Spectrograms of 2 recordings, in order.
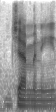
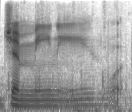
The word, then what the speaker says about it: Gemini: It's Geminy, not Jimini. I'm I'm getting like my words like mixed up. Like Jimini, Gemini, Gemini. Why are there so many pronunciations for like so many words?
